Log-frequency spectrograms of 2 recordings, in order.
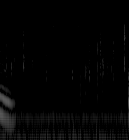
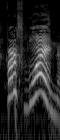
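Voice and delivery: loud, higher celebratory call; triumphant cheer; 6 semitones higher, 13 dB louder than usual. Real, not acted. Player celebrating first place, loud triumphant call. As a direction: crow it out proudly.

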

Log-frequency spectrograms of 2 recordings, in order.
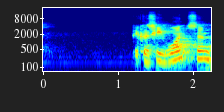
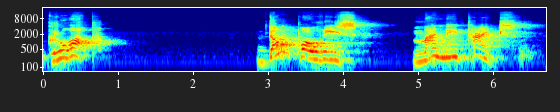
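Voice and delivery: slow, emphatic charge with raised pitch; preacher's exhortation; 4 semitones higher, much slower than usual. Acted. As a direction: exhort the church, stretching each word out. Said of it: "it's time to say to the church".

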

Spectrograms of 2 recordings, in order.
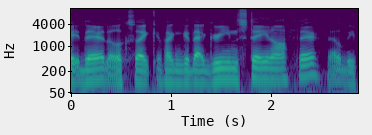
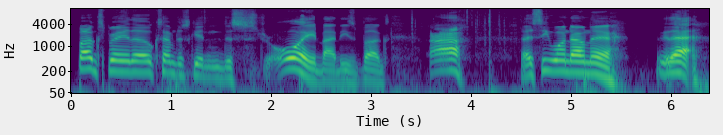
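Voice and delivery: louder and higher, fired up; excited; 7 semitones higher, 10 dB louder than usual. Real, not acted. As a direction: exclaim it, thrilled. Bitten by bugs, excited.

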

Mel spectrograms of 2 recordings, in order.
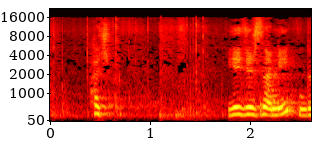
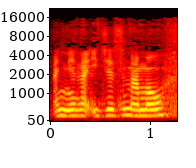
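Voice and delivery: ordinary talk

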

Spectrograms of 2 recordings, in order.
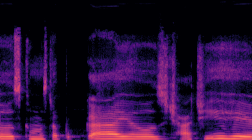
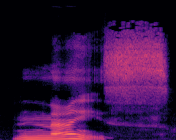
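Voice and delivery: ordinary talk

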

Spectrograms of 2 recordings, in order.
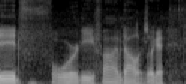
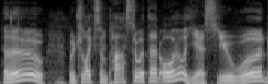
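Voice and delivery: high bright sing-song shop greeting, louder; cheery shopkeeper; 4 semitones higher, 6 dB louder than usual. Acted. Shopkeeper hailing a customer entering the store, cheery and loud. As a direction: welcome customers like an eager shopkeeper.

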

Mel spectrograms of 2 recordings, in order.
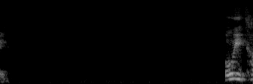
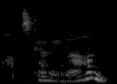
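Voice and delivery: awed whisper; 2 semitones lower, 14 dB quieter than usual. Acted. Child amazed, time stopped.

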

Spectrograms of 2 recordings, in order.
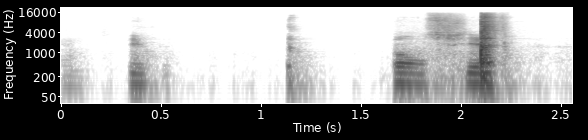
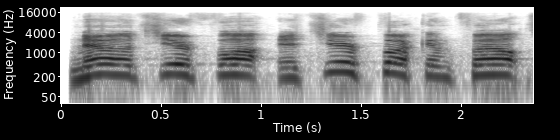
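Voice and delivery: angry blaming; 6 semitones higher than usual. Real, not acted. Blaming viewer for the death.

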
